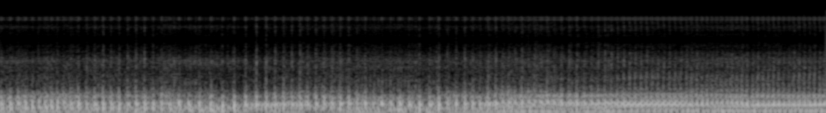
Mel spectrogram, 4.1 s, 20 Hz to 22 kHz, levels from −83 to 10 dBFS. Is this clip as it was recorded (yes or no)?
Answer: yes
